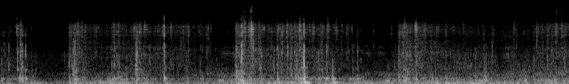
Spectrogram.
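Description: Mountain bike descending a rough, leaf-covered dirt trail: a steady rumble of tyres and wind on the microphone, with irregular knocks and clatter from the bike rattling over bumps, the loudest about three seconds in.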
